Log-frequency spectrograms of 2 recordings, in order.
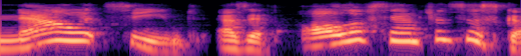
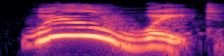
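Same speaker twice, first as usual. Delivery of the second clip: firm, louder and higher; decisive; 7 semitones higher, 8 dB louder than usual. A narrator's reading. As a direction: settle it with a firm word. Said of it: "said Praiseworthy with decision".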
